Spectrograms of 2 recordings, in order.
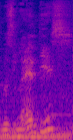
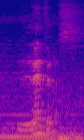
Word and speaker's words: Lanthanus: It was Lanthius, you said? Lanthanus.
